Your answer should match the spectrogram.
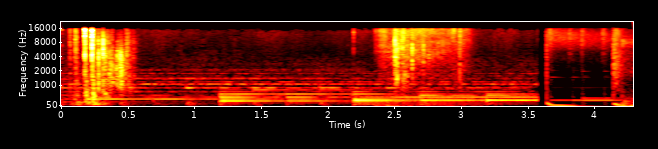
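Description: Animated-logo intro jingle: sustained synth chords that change about every second, with whoosh effects sweeping through, cutting off abruptly near the end.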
